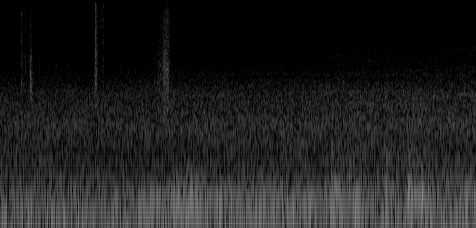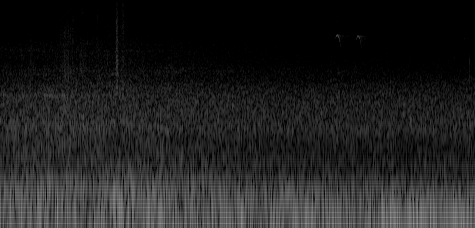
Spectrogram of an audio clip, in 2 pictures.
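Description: Steady low rumble of road traffic, with a few sharp clicks in the first two seconds and again about seven seconds in.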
